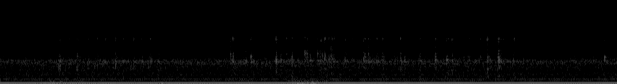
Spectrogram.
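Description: Computer keyboard typing: a short run of keystrokes near the start, then a longer run from about two seconds in. A low steady hum runs underneath.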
